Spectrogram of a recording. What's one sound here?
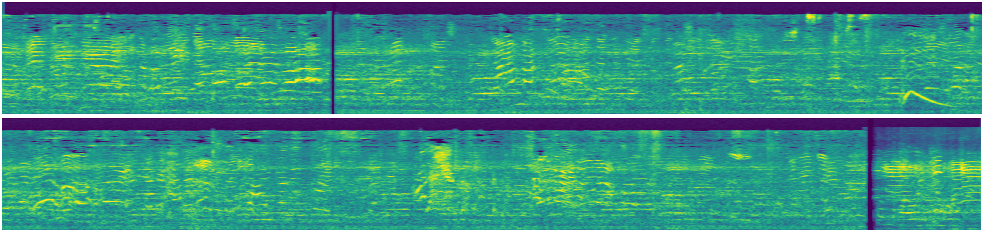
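Young children shout and chatter close by.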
